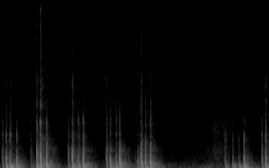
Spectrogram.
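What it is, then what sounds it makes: Solid glazed ceramic tile countertop. Fingertips and long nails of both hands tap on a solid white glazed ceramic tile countertop, with the hands moving closer in the middle. Quick, uneven bursts of dull, low thunks and sharper clicks die away almost at once. A quiet pause near the end is followed by another burst of taps.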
